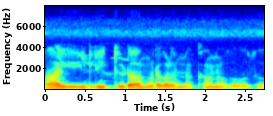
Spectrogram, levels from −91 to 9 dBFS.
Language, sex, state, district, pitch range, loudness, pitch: Kannada, male, Karnataka, Koppal, 105-110 Hz, -17 LUFS, 105 Hz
